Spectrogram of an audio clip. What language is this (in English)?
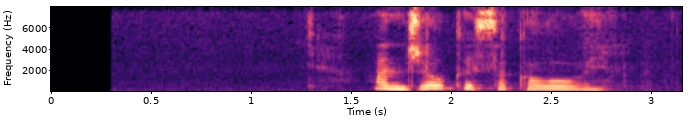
Russian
